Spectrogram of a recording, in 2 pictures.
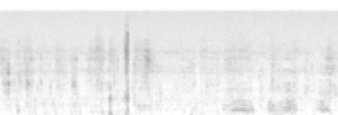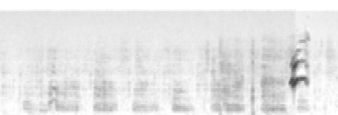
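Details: Eight-week-old Rhodesian Ridgeback and Saint Bernard cross puppies, born to a Ridgeback mother and Saint Bernard father, make a run of short low growling grunts that grow busier, ending in a sharp high rising whine, indoors.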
